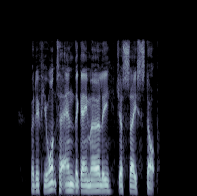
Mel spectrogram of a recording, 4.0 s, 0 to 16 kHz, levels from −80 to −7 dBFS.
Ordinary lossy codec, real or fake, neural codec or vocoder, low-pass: AAC, 96 kbps; real; none; 7.2 kHz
